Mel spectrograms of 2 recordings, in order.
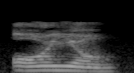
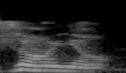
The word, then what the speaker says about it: oignon: Les oignons, the onions. But a lot of people will say, give me 1 oignon. Give me 2 oignons. The Z sound comes from the L-E-S in front of the word.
